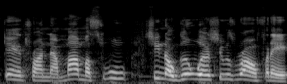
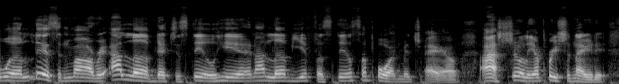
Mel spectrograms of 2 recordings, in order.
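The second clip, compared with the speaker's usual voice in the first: warm thanks; 9 semitones lower than usual. Real, not acted. Talking to a supporter.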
